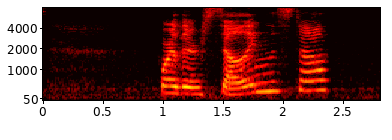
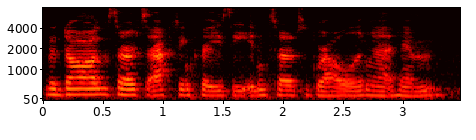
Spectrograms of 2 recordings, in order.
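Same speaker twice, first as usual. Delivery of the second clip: usual speaking voice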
